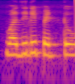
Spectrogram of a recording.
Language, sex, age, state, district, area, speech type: Telugu, female, 30-45, Andhra Pradesh, Eluru, rural, read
